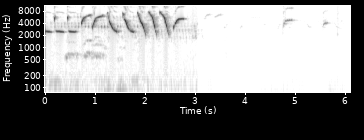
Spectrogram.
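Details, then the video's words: Canary song with rolling phrases, used for training other birds: about three seconds of quick, loud, downward-sweeping whistles over a faint trill, then near silence with two soft chirps. "Suara Kenari Gacor Ngerol Panjang"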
